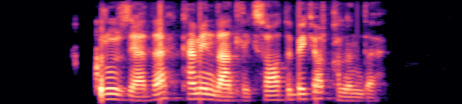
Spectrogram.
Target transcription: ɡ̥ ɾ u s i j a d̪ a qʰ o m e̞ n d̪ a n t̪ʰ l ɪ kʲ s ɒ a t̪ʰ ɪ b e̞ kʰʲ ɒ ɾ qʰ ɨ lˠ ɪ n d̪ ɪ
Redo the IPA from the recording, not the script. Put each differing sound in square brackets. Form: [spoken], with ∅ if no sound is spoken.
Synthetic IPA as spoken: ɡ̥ ɾ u [z] i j a d̪ a [kʰ] o m e̞ n d̪ a n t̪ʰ l ɪ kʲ s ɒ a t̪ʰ ɪ b e̞ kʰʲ ɒ ɾ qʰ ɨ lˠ ɪ n d̪ ɪ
